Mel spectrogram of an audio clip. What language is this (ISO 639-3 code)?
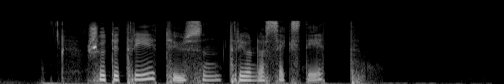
swe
